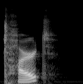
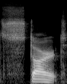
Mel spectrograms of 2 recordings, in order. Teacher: if you say tart and start, the T is actually two different sounds. One's aspirated, one isn't.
